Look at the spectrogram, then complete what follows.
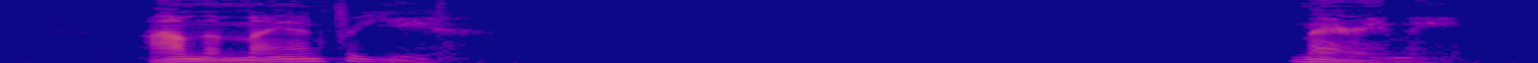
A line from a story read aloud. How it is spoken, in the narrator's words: he began to speak tenderly to her, to try to convince her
